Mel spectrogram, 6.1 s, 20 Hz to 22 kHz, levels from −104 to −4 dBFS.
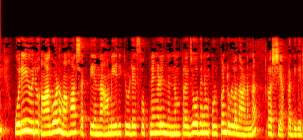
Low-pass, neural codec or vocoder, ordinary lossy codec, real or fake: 7.2 kHz; none; none; real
